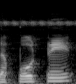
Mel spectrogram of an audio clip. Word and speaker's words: portrait: का नाम है द पोट्रेट आफ A lady हैं कि आप इसे देखिए ध्यान से लास्ट मिलती है जो कि साइलेंट रहेगा और इसे पढ़ा जाएगा पोट्रे थे थे जट्ट का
